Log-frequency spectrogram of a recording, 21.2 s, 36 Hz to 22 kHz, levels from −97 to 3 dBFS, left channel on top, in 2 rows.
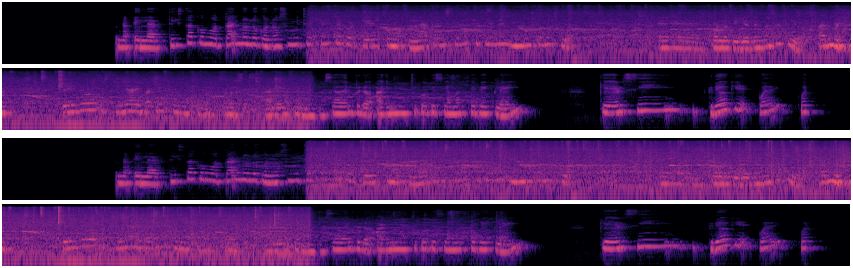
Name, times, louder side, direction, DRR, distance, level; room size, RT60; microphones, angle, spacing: voice 1, 1.4-7.3 8.2-17.1 18.1-19.2 19.4-20.7, left 2 dB, 50° left, 0.5 m, -47 dB
sound 1, 2.9-16.9, right 3 dB, 40° right, 0.9 m, -56 dB
sound 2, 3.8-14.5, right 6 dB, 75° right, 0.5 m, -49 dB
2.9 x 2.9 x 3.2 m
head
